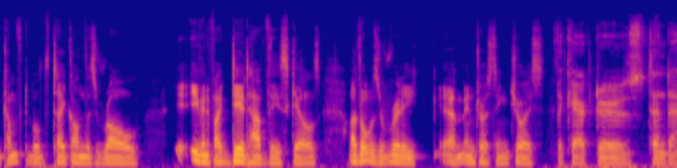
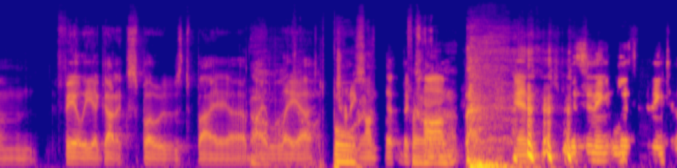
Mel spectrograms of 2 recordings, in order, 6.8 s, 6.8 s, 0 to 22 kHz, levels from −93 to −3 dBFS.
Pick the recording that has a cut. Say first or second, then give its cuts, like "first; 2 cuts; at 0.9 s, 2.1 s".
first; 1 cut; at 5.6 s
